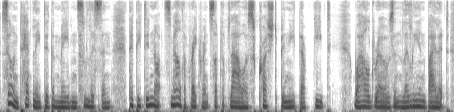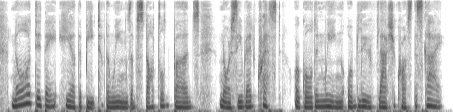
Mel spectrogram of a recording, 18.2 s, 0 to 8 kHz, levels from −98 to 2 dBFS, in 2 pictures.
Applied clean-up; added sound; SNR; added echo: none; none; none; none.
